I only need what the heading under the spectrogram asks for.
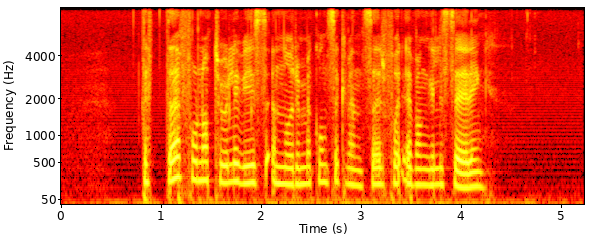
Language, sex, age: Norwegian, female, 22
